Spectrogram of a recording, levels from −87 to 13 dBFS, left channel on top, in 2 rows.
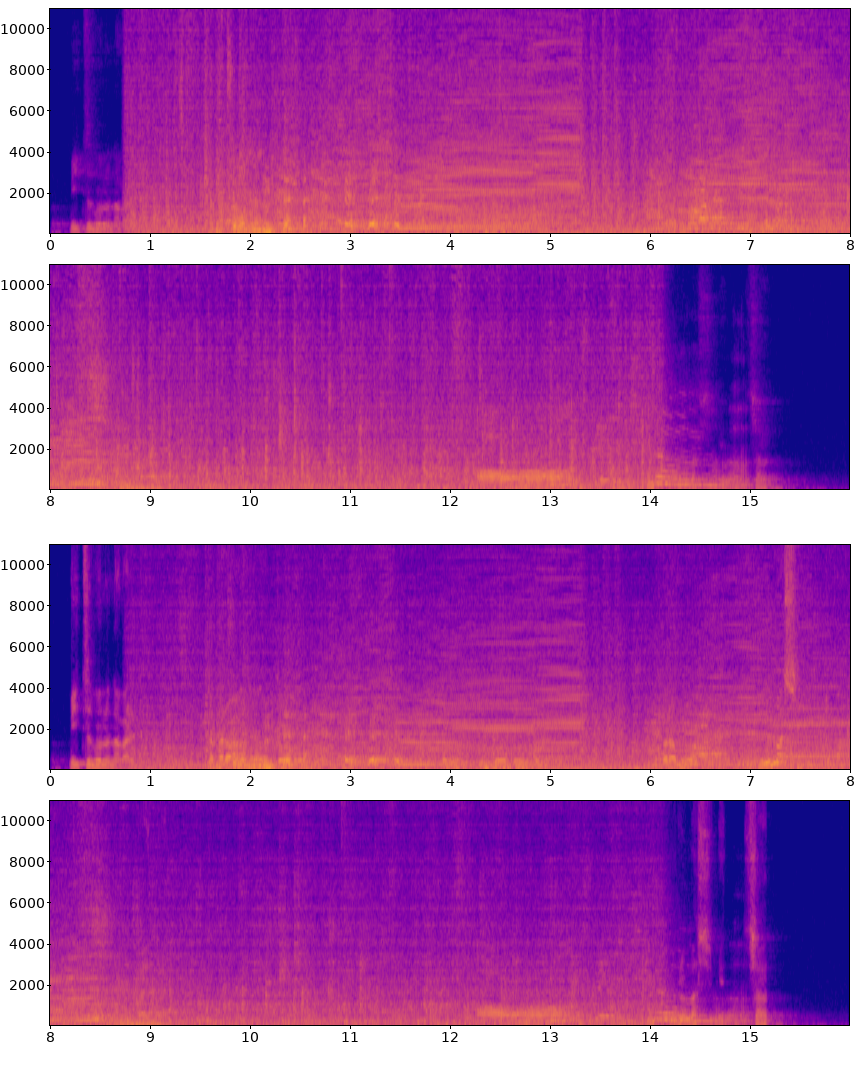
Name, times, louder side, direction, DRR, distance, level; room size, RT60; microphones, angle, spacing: voice 1, 0.2-1.0 1.6-2.8 3.9-5.2 6.0-6.5 7.1-8.4 8.9-9.2 13.8-15.2, right 7 dB, 80° right, 0.4 m, -28 dB
sound 1, 0.7-14.1, left 2 dB, 80° left, 1.6 m, -27 dB
sound 2, 1.5-9.1, left 2 dB, 65° left, 1.6 m, -27 dB
voice 2, 1.8-3.8 8.7-8.9 12.2-13.4 14.0-15.0, left 2 dB, 25° left, 0.5 m, -24 dB
8.0 x 3.5 x 6.2 m
head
